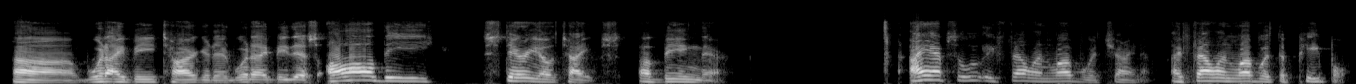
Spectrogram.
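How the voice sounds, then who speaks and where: A man hosting a radio talk show, speaking in a measured, thoughtful, conversational way. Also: mid-range voice, a little mellow, dull audio. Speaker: radio host.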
